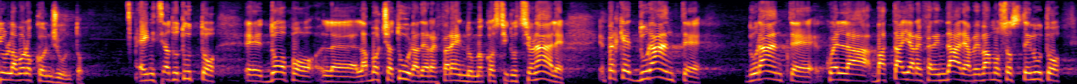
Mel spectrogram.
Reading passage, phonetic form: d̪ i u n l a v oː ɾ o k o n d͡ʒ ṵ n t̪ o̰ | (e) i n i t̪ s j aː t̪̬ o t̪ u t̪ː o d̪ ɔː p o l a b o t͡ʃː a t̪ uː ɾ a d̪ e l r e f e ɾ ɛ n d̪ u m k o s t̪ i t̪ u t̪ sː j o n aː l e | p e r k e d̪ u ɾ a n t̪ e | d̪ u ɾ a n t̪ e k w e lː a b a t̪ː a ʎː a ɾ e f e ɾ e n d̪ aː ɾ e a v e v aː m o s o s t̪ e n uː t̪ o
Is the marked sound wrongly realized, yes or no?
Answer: yes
